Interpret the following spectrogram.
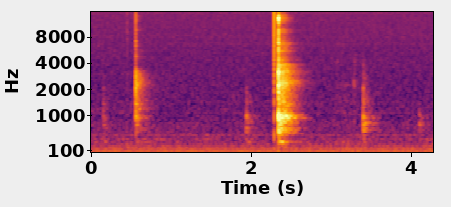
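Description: Small plastic two-way (SPDT) wall switches being flipped one after another, each giving a sharp click: a clear click about half a second in, the loudest a little past halfway with a short ring after it, and fainter clicks between. Each flip passes the light on to the next bulb in the godown wiring circuit.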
